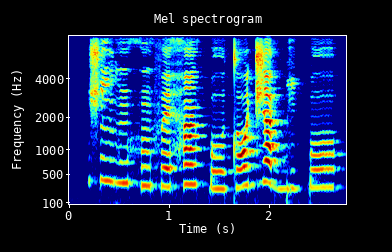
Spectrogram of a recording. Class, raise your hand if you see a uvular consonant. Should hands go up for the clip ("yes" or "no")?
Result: no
